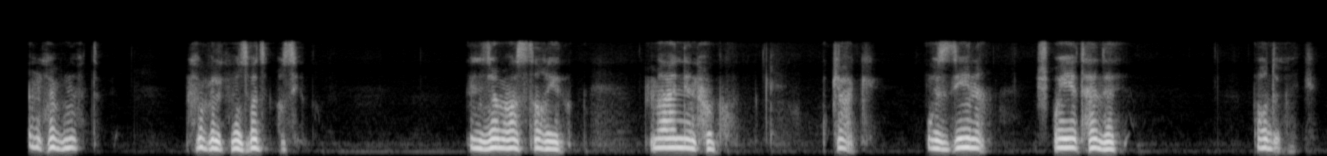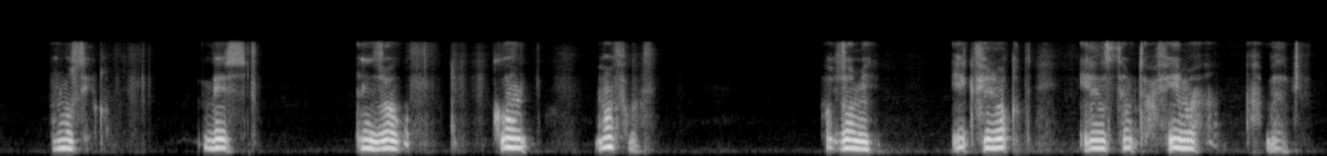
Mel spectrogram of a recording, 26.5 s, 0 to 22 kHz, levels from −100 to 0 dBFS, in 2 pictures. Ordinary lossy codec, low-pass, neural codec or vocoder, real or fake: none; 7.2 kHz; none; real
